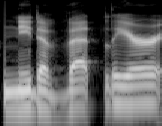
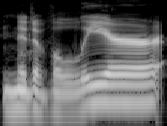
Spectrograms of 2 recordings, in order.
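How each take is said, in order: First: The second word has a t before the l. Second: The second word has no t before the l. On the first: The speaker calls it right. "apparently Nita Vetlier is the actual pronunciation" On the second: The speaker calls it wrong. "which I was always pronouncing it Nita Valier"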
